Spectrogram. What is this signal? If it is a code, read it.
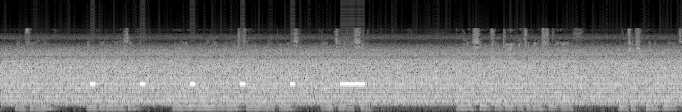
Radio time signal (six pips, as the Greenwich Time Signal), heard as pips, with radio static and room echo.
